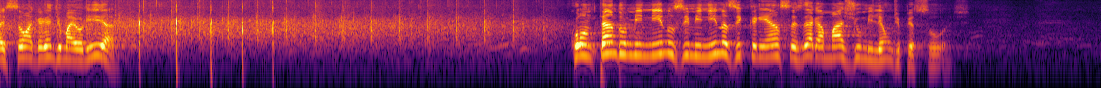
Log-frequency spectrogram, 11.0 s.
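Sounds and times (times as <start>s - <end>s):
speech: 0.0s - 1.4s, 5.7s - 9.7s
round of applause: 0.0s - 5.8s.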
